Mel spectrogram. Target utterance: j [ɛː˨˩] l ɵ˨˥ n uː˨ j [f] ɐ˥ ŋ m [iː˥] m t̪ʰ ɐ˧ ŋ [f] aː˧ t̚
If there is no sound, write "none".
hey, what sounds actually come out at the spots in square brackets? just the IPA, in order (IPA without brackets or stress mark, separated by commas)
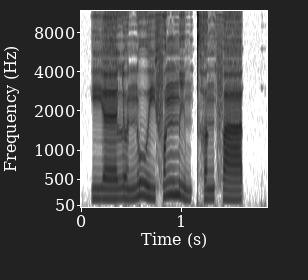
ɛː˨˧, f, iː˨˩, f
